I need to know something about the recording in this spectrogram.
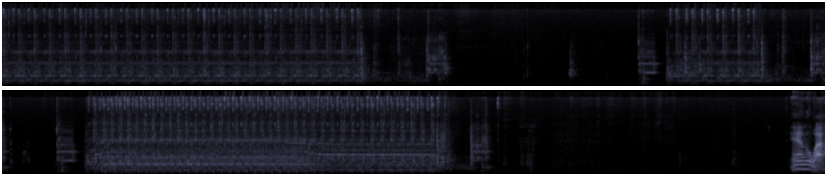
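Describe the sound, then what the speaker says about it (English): Sewing machine stitching quilt block units in a continuous chain without cutting the thread between pieces, steady runs of rapid stitching broken by short pauses, with a voice talking in between. "this is called chain piecing, where I'm continuing to feed units through without cutting the thread"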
